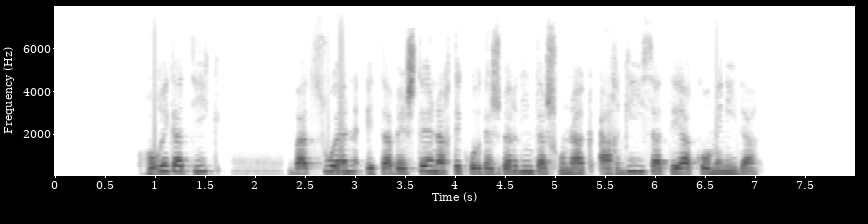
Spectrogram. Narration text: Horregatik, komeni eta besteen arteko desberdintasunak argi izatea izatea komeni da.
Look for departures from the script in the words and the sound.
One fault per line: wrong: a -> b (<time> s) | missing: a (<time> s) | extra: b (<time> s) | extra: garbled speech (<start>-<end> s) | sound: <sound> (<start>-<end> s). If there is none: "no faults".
wrong: komeni -> batzuen (2.5 s)
missing: izatea (6.4 s)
